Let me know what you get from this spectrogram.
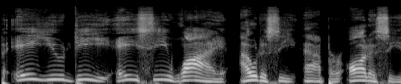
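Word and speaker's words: Audacy: Acy Odyssey app or Odyssey is how they pronounce it but i' like to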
